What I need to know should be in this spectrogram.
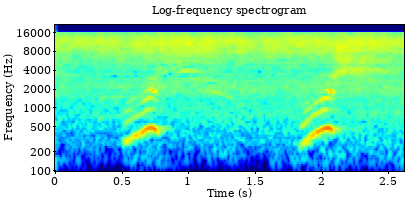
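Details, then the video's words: Kitten searching for its mother, giving two short rising meows with clear harmonics about one and a half seconds apart, each sliding upward then dropping, over a quiet indoor background. "Anak kucing lucu sedang bingung mencari induk nya"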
